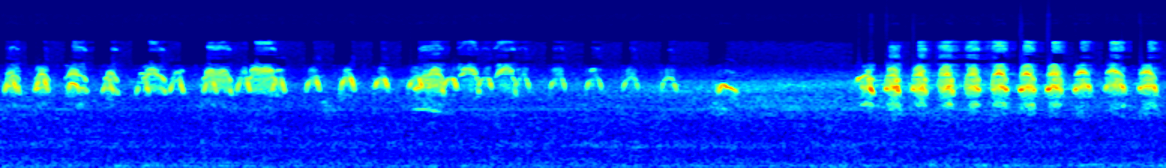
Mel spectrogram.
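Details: Nesting ospreys, an experienced pair of about seven years in their fifth breeding year, call at dawn in Naples, Florida: steady high chirps, a brief pause, then a louder, faster run of ringing whistles.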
